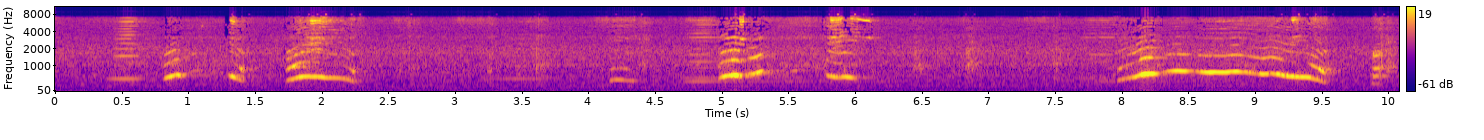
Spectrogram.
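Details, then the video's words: Frebie the Irish Setter sings indoors, giving a series of arched, rising-then-falling howls, some brief and broken, ending in one long sustained wavering howl, over a low steady tone. "Irish Setter Sings"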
